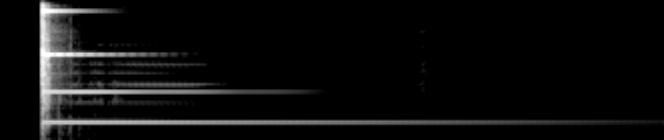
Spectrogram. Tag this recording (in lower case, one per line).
bell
